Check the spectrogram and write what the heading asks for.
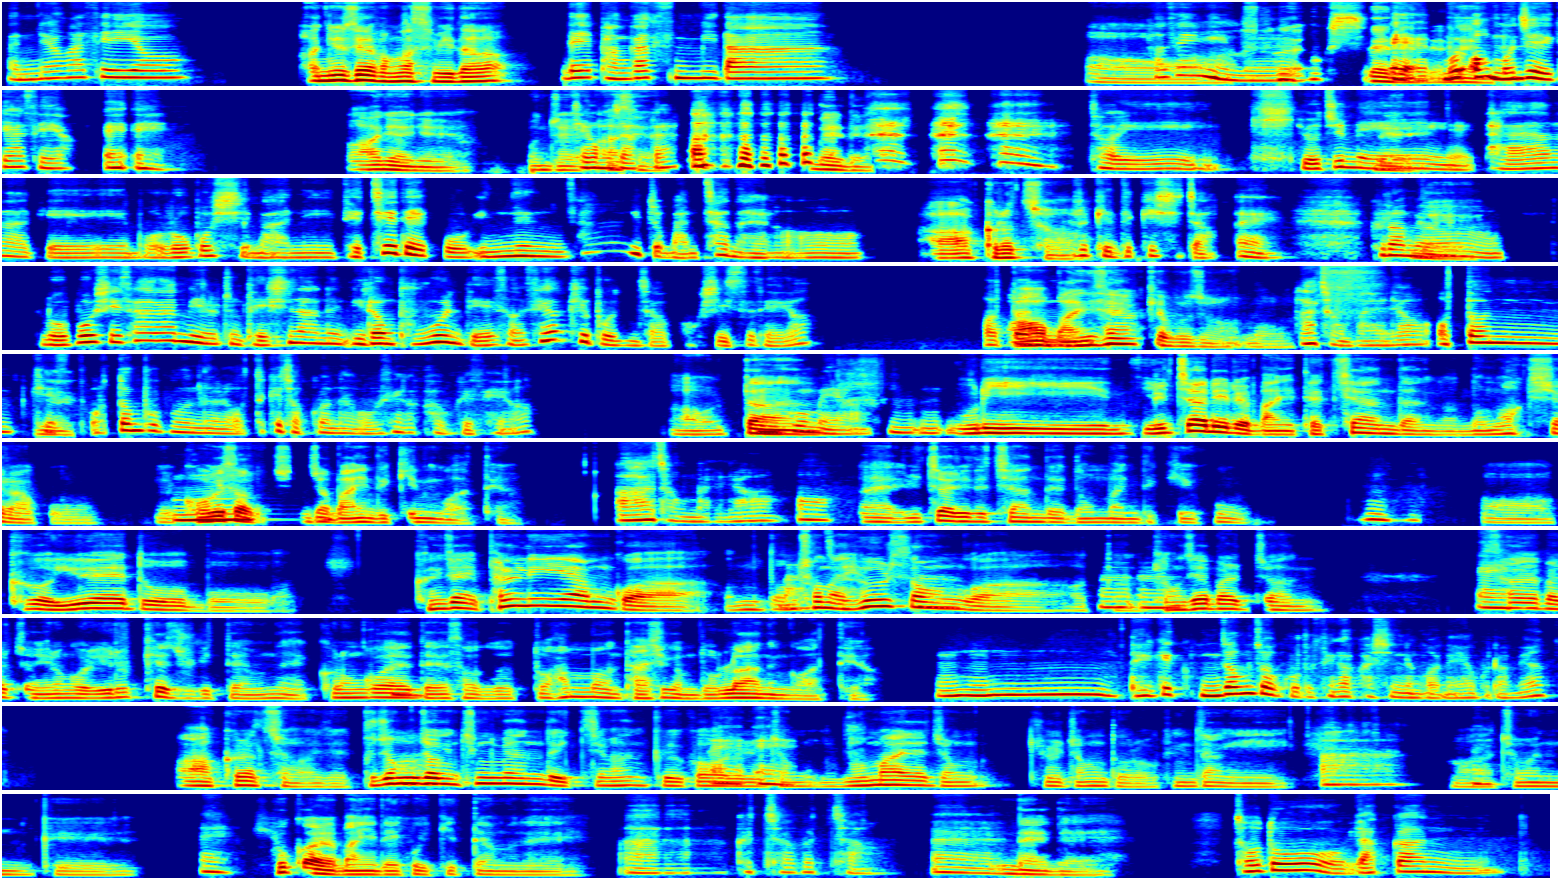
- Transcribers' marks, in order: laugh; other background noise; tapping
- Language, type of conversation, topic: Korean, unstructured, 로봇이 사람의 일을 대신하는 것에 대해 어떻게 생각하시나요?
